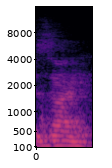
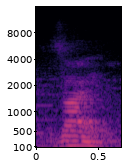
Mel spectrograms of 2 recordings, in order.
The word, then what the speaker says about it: Zayin: That is the Zayin. And that has the Z sound. Right? Zayin.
